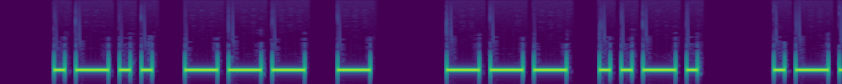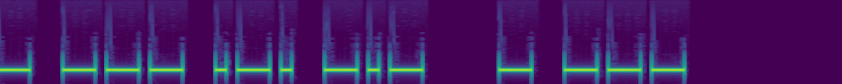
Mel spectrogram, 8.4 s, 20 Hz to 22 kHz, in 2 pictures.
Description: Morse code, heard as a keyed tone, about 22 wpm, 700 Hz. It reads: LOT OF WORK TO
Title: Sets of 5 Words Encore2 22wpm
